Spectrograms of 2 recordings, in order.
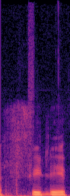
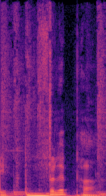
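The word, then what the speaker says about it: Philippe: Because there's an e on the end that you don't pronounce because it's a vowel at the end of the uh of the word of the French word. Otherwise, you'd say Philippa. Filipe. But you wouldn't do that, would you?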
